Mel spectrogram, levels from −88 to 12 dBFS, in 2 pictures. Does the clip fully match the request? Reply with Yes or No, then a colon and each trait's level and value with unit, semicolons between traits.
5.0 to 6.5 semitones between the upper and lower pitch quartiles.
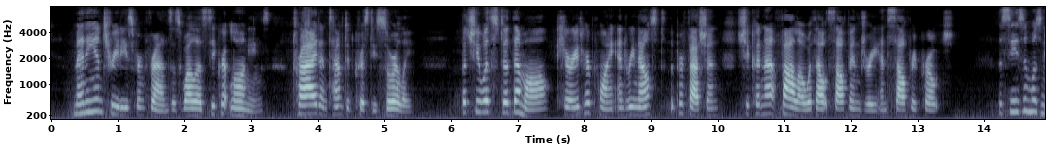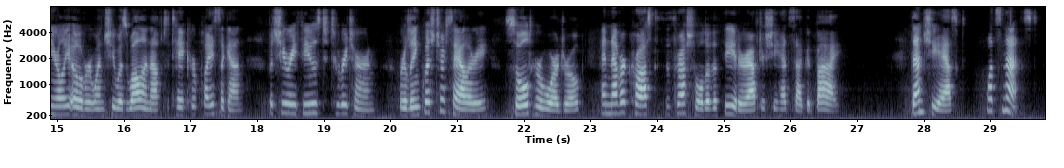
Yes: average, 5.3 semitones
